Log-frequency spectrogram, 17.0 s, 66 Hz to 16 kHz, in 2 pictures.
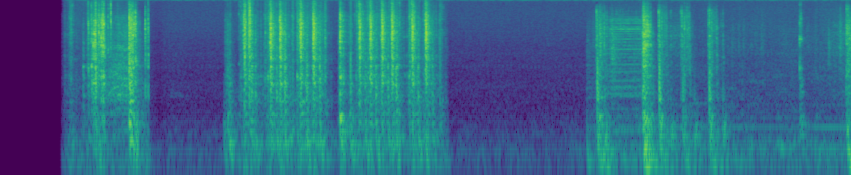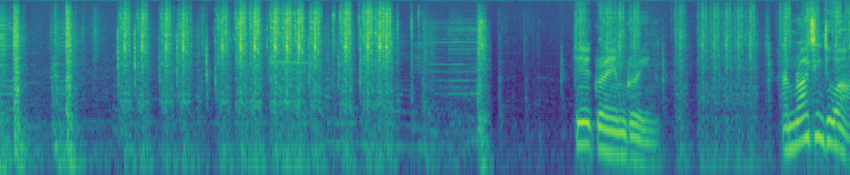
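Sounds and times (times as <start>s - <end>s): manual typewriter typing: 2.3s - 4.5s, 8.5s - 13.5s, 14.3s - 17.0s.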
